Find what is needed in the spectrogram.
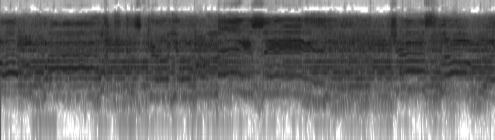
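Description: A recorded pop song playing: a lead singing voice with a wavering melody over steady backing music.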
